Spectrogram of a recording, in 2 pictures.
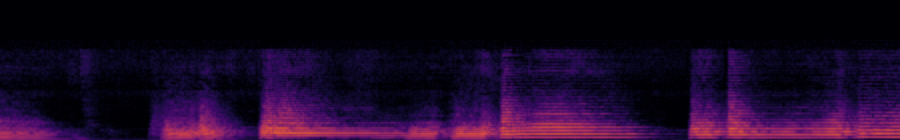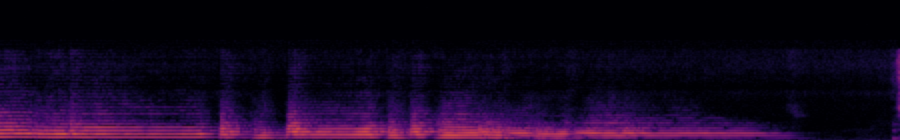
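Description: A solo trumpet, unaccompanied, plays a slow melody of held and connected notes. It stops about a second before the end.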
